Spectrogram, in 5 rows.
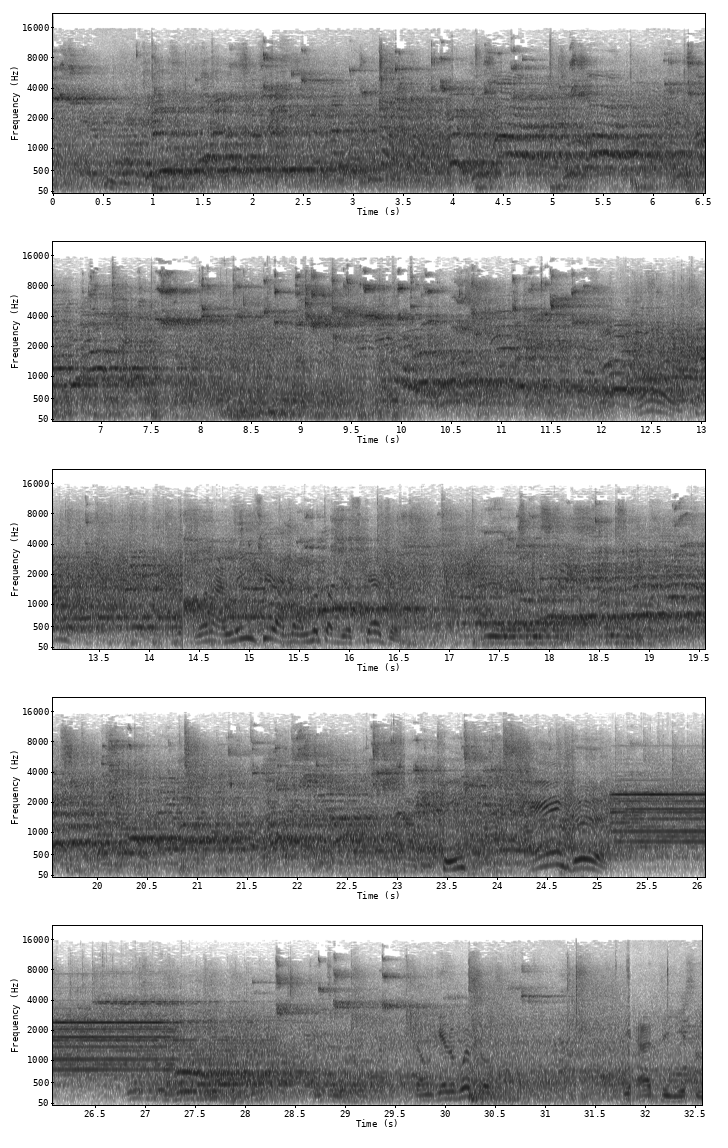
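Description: Game sounds in a gym: a basketball dribbling and bouncing on the hardwood, with voices echoing in the hall. About 25 seconds in, the scoreboard horn sounds one steady tone for about two seconds.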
